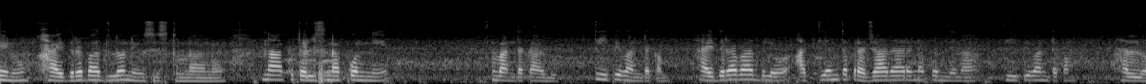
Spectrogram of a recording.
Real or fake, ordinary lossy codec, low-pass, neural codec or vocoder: real; none; none; none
